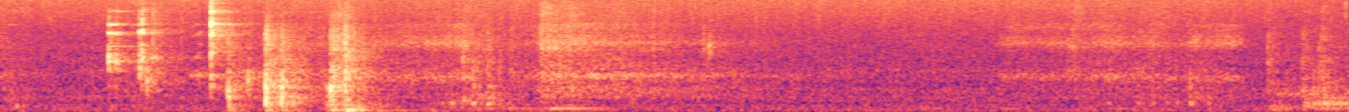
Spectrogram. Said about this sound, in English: So you just filled a porcelain teacup with a lid with some hot water. So this is called gai wan or goi wun in Cantonese. Mm-hmm. Gai means lid, wan means bowl.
